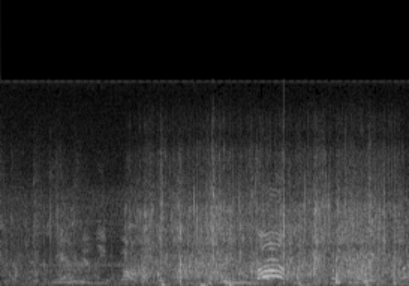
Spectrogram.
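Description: Pool water splashing and churning as a small child in inflatable arm bands swims and kicks at the surface.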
